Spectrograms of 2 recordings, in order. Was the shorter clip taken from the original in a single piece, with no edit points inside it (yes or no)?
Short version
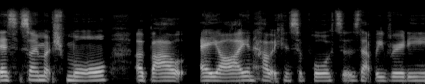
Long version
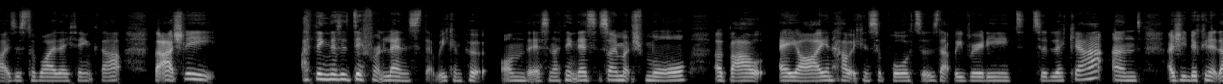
yes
